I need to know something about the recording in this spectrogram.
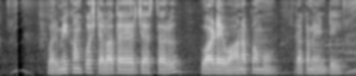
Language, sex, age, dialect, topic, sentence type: Telugu, male, 18-24, Utterandhra, agriculture, question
